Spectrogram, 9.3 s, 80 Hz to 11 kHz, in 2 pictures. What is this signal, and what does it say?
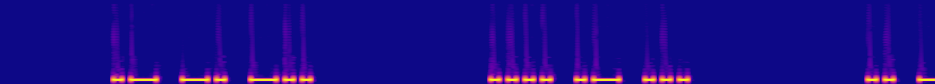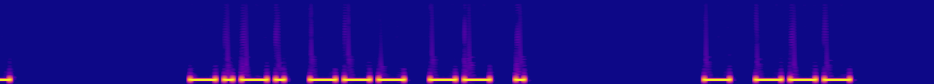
Morse code, heard as a keyed tone, about 28 wpm, 700 Hz. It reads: AND HAS IT COME TO
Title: 3x Word-Spacing - Sentences from Top 100 Words - 28wpm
